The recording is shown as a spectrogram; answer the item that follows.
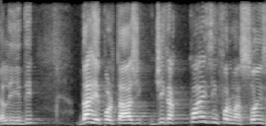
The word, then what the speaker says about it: lead: título se chama livre se escreve Lead mas se pronuncia lide da reportagem diga quais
